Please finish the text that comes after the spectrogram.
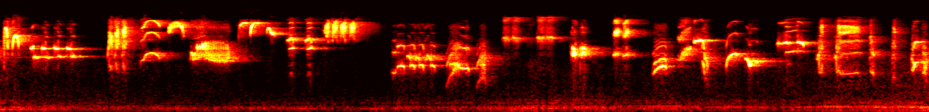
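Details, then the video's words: Chestnut-capped thrush song, a rapid, varied string of sharp whistles, buzzy trills and chattering notes, mostly high-pitched, delivered in short bursts with a brief pause near the middle; faint low hum underneath. "Suara Burung Anis Kembang"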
